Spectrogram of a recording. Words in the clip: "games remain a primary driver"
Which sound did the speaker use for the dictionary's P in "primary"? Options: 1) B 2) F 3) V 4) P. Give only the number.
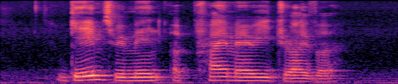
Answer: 4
